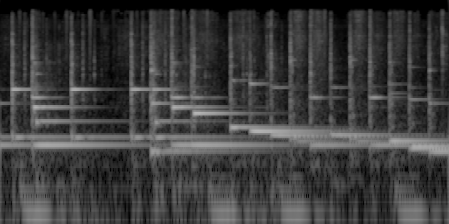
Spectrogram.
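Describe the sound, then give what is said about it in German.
Music composed and played by a robot: a melodic run of struck, ringing pitched notes, some layered into chords, at a moderate and slightly uneven tempo, each tone sustaining briefly before decaying. “Was ihr hier hört, das ist eine ganz besondere Art von Musik. Sie wurde gespielt und komponiert von einem Roboter.”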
